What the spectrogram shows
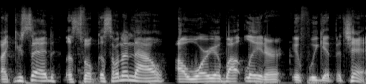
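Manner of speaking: normal talking voice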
